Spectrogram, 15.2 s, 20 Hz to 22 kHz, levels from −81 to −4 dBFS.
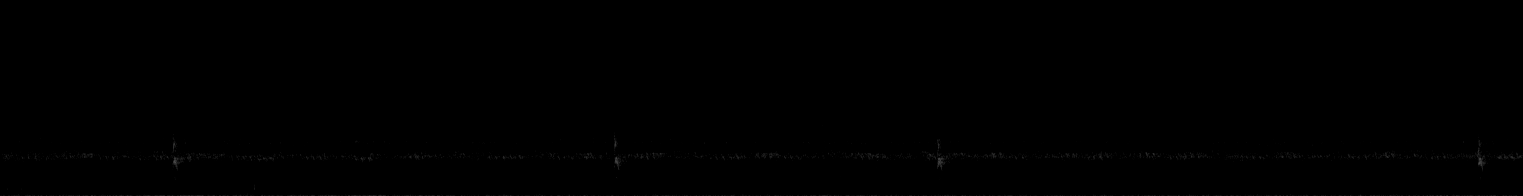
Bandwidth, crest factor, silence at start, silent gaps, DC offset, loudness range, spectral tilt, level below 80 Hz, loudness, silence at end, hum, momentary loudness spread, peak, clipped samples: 16 kHz; 22 dB; 0 s; none; under 0.1%; 1 LU; -2 dB/octave; -84 dBFS; -68 LUFS; 0 s; none; 5 LU; -50 dBFS; under 0.1%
